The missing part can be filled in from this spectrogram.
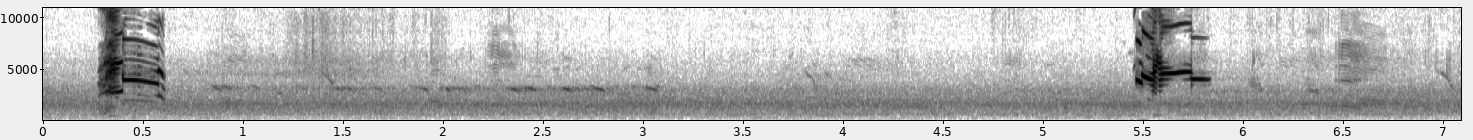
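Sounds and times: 
Ring-billed gull Larus delawarensis harsh calls: 0.3s - 0.6s, 5.5s - 5.8s.

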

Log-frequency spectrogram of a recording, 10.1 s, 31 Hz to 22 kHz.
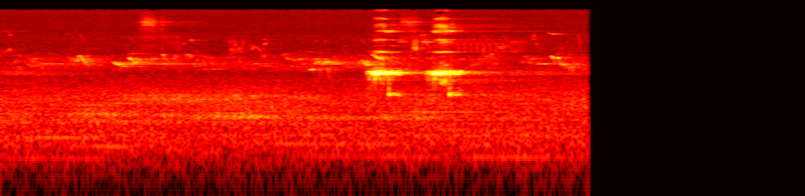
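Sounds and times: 
soft twittering of other birds: 0.0s - 7.4s
blue jay Cyanocitta cristata giving ringing calls: 4.0s - 6.2s.

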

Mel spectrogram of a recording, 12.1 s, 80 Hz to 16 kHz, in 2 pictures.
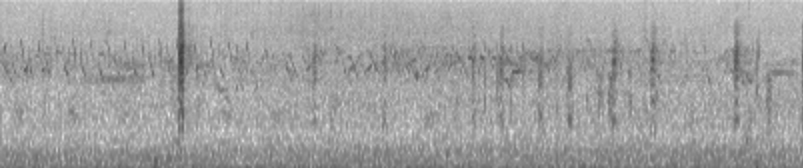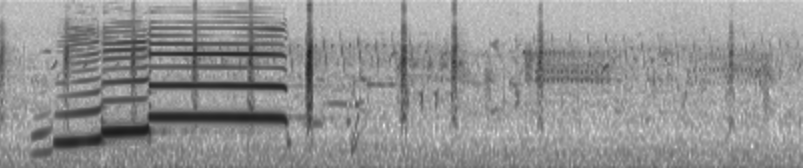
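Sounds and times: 
common loon Gavia immer wailing: 6.3s - 8.2s.

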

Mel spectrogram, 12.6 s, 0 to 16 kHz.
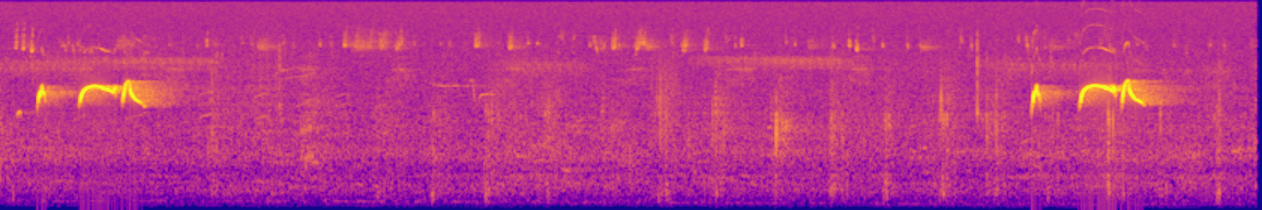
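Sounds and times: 
Olive-sided Flycatcher Contopus cooperi calling: 0.2s - 1.8s, 10.3s - 11.7s.

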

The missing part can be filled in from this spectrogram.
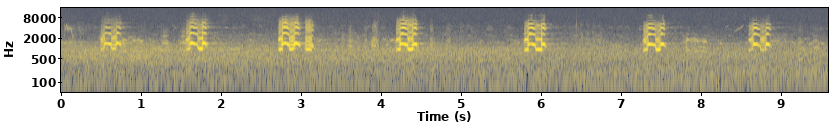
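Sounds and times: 
Greater White-fronted Goose Anser albifrons calling: 0.5s - 1.9s, 2.7s - 4.8s, 5.8s - 6.2s, 7.3s - 9.5s.

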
